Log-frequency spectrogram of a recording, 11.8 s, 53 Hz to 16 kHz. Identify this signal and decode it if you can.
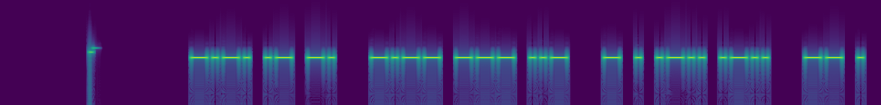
Morse code, heard as a keyed tone, about 17 wpm, 700 Hz. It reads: CAN YOU TELL ME
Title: Sentences from Top 1000 Words - Review Part 3 - 17wpm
